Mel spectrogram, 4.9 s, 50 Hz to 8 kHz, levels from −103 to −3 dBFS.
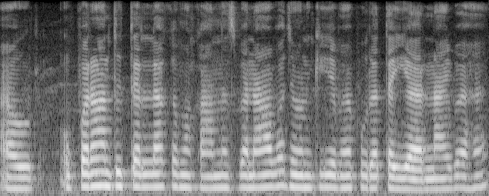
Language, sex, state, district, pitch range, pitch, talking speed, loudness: Bhojpuri, female, Uttar Pradesh, Ghazipur, 175-190 Hz, 180 Hz, 170 wpm, -17 LUFS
